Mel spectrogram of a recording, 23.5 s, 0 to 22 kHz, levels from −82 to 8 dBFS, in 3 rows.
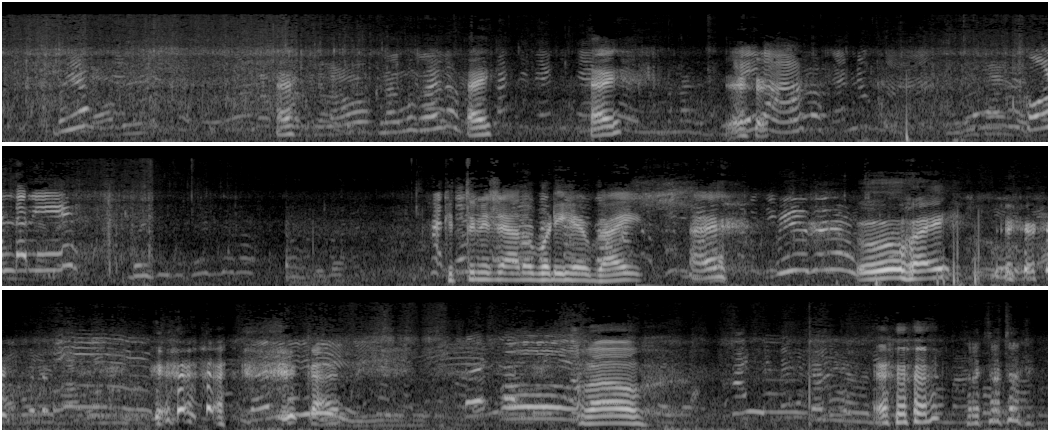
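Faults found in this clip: No transport, capture or processing faults were found anywhere in the signal, and no further action is needed on this item.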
